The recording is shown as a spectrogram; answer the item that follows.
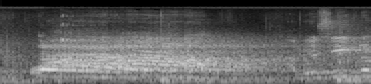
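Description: Several young men's voices shouting together in a reverberant sports hall: one long shout, starting sharply just after the start and falling in pitch over about a second.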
